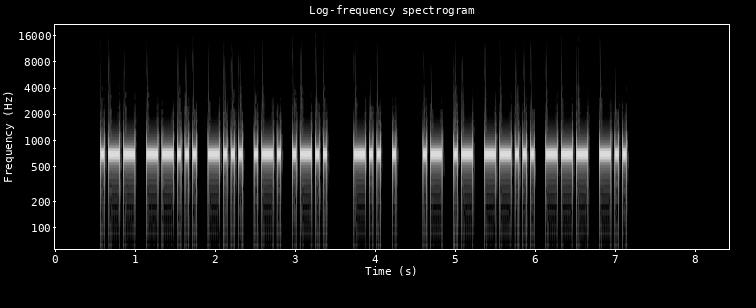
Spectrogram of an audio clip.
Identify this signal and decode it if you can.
Morse code, heard as a keyed tone, about 25 wpm, 700 Hz. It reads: W7BRL DE AA7OD
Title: USA Callsign DE Callsign - 5 Characters - 25wpm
